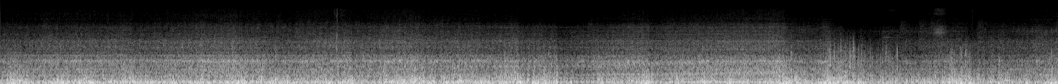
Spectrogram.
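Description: Kawasaki Versys 650 parallel-twin engine running steadily while the motorcycle rides along, with wind noise on the microphone.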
